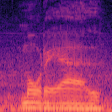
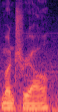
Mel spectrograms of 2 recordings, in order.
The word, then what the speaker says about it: Montreal: Apparently it's pronounced Montreal. Well, yeah, if you say it in French, Montreal. Yes, that would be it is. But to everybody else that doesn't speak French, Montreal.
